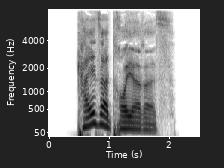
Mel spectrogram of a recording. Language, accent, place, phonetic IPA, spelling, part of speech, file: German, Germany, Berlin, [ˈkaɪ̯zɐˌtʁɔɪ̯əʁəs], kaisertreueres, adjective, De-kaisertreueres.ogg
- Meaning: strong/mixed nominative/accusative neuter singular comparative degree of kaisertreu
